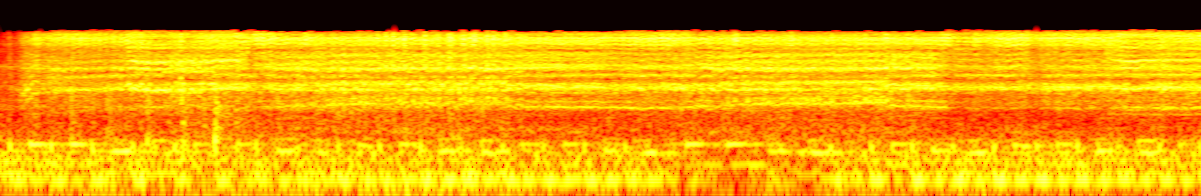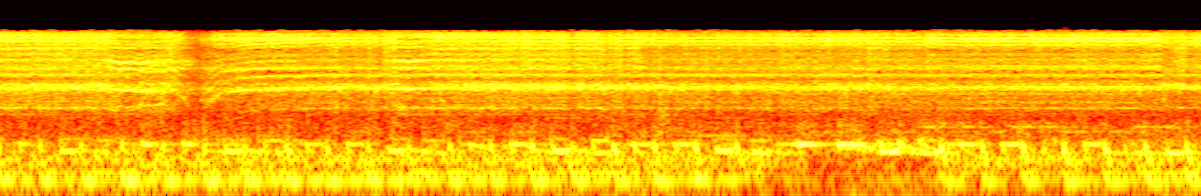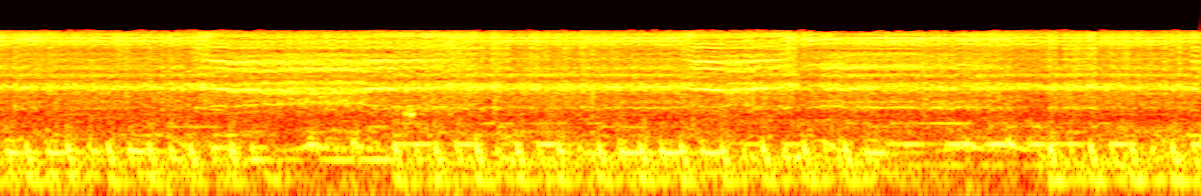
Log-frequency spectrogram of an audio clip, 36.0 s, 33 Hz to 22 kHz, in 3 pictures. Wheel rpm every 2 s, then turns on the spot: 110, 160, 160, 160, 160, 160, 150, 140, 160, 160, 160, 160, 160, 160, 160, 160, 160, 160.
none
